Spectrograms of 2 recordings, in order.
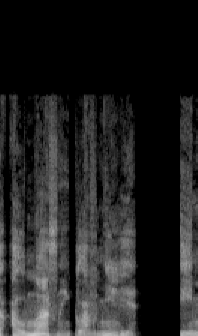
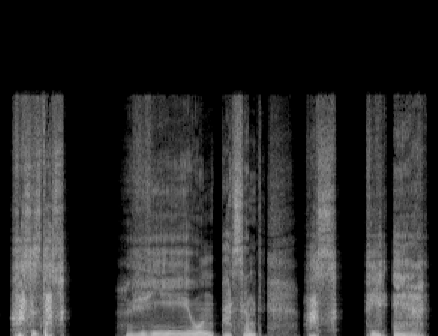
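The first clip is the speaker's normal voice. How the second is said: very slow, halting, bewildered, pitched-up words; 7 semitones higher than usual. Krank, startled by an insistent doorbell, mutters in confusion. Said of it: "Растерянно пробормотал он".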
